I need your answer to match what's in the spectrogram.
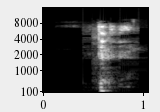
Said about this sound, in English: I hiccup. My bad.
